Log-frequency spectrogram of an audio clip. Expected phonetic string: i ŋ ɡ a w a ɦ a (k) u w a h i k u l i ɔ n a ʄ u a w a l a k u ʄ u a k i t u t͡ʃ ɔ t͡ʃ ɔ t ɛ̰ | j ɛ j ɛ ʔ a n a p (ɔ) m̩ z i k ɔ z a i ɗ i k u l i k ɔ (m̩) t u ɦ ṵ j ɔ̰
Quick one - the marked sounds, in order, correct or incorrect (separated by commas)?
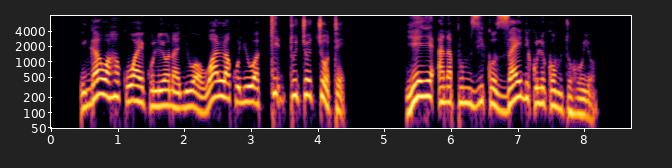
correct, incorrect, correct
